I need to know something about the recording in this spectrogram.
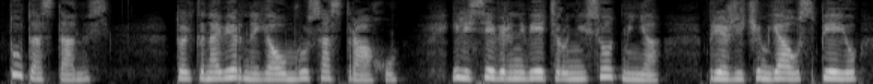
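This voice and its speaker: A woman's voice: medium pitch, fairly even intonation, moderate pace, dry recording, clean studio sound, natural voice. A woman voicing a timid, frightened little girl in a storybook reading, pleading and near tears. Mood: resolute. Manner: pleading, tearful, anxious.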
